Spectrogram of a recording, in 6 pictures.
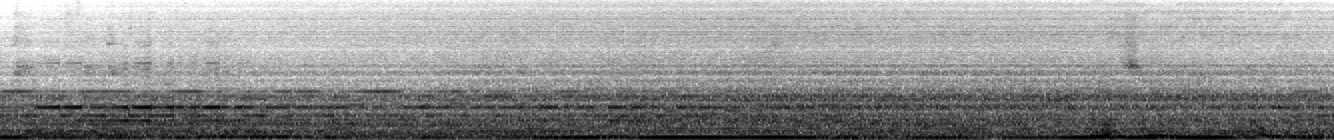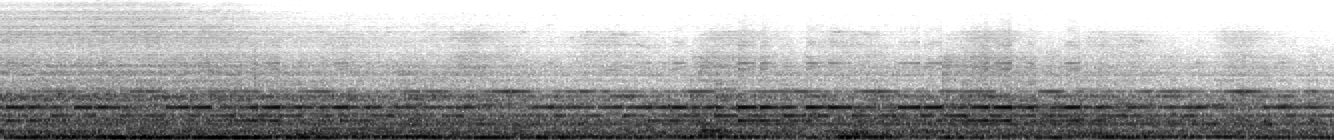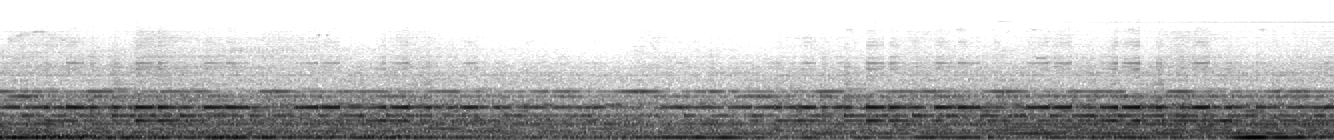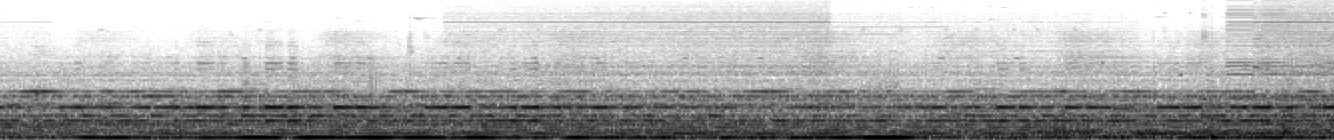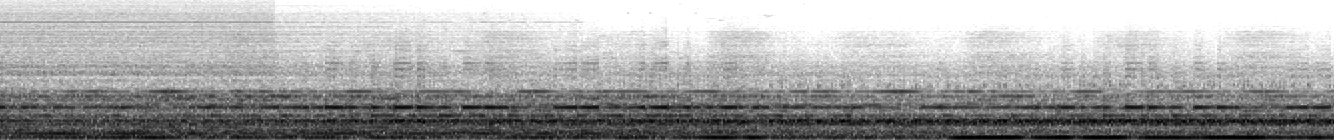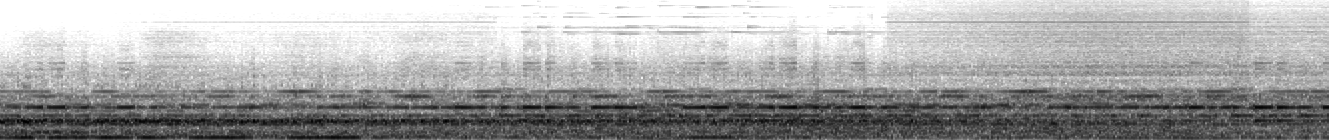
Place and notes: At the temporary sound park exhibition with installation works of students as part of the Fortress Hill project. Here the close up recorded sound of the water fountain sculpture realized by Raul Tripon and Cipi Muntean in the first tube of the sculpture.
Soundmap Fortress Hill//: Cetatuia - topographic field recordings, sound art installations and social ambiences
